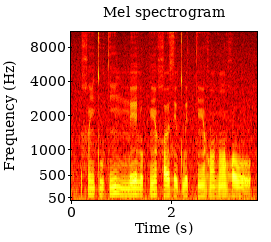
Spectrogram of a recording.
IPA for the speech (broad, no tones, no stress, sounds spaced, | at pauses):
χ ĩ t u t ĩ mː e l ʊ k ẽ χ ə z e tʷ e tː ẽ ʁ ũ ðˤ ũ ʁ o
